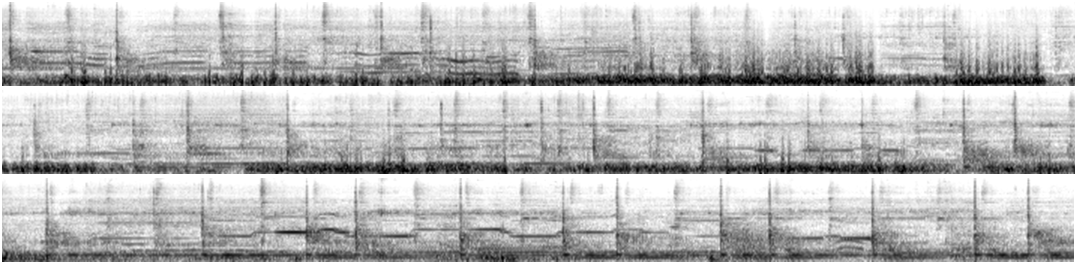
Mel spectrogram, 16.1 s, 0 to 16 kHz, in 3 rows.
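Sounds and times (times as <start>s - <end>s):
faint flute: 0.0s - 16.0s
taiko drum beating fast: 0.0s - 16.0s.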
